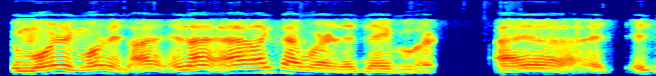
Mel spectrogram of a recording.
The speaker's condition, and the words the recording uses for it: Cerebral palsy. I have somewhat of a slur, but not. It all depends on the day, and my left hand's partially paralyzed, but that's really about it.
